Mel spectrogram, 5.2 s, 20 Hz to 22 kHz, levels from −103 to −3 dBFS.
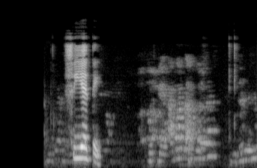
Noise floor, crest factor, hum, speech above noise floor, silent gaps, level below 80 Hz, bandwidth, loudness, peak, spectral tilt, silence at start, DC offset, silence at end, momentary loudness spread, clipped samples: -74 dBFS; 26 dB; none; 52 dB; none; -80 dBFS; 10 kHz; -21 LUFS; -2 dBFS; -0.5 dB/octave; 1.3 s; under 0.1%; 0 s; 27 LU; under 0.1%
